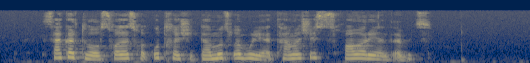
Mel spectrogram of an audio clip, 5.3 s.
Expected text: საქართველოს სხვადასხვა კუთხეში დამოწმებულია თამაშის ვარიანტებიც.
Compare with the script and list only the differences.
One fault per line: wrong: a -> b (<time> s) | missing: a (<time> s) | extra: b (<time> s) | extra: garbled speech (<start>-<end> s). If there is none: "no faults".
extra: სხვა (3.3 s)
